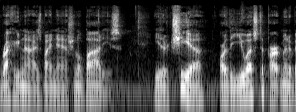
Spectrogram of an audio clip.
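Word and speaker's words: CHEA: the Council on higher education accreditation pronounced Chia or the US Department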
